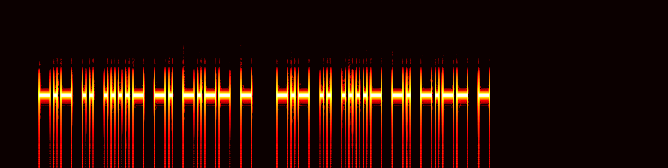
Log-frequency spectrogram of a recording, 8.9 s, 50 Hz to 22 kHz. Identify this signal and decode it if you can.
Morse code, heard as a keyed tone, about 25 wpm, 700 Hz. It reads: KI4NYT KI4NYT
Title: USA Call Signs Repeated 2x 25wpm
